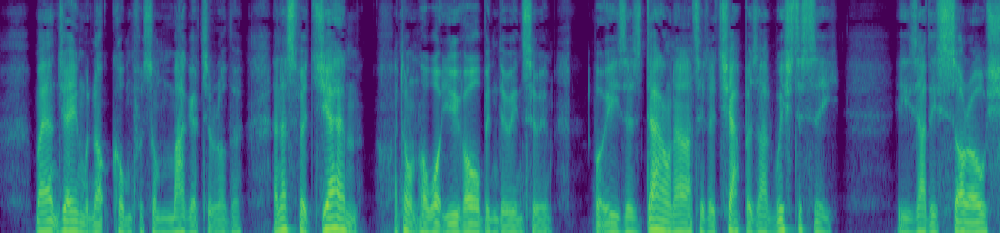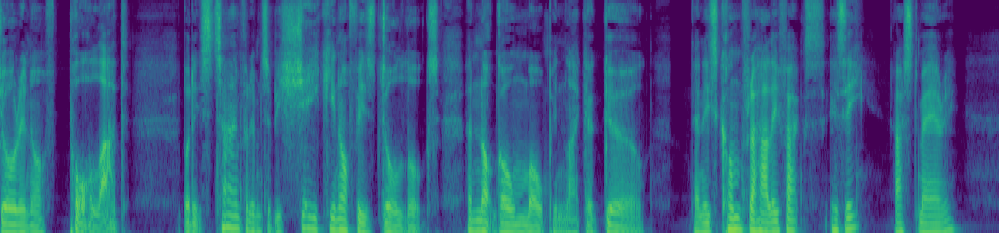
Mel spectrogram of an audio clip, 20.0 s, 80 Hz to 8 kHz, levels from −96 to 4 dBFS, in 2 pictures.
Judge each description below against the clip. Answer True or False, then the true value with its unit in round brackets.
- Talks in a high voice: False (105 Hz)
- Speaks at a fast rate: True (220 wpm)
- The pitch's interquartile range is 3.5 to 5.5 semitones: True (4.6 semitones)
